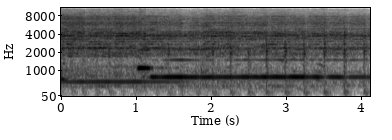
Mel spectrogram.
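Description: Live rock band: a flute holds one long note, then steps up to a second, higher long note just over a second in, over a steady drum beat.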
